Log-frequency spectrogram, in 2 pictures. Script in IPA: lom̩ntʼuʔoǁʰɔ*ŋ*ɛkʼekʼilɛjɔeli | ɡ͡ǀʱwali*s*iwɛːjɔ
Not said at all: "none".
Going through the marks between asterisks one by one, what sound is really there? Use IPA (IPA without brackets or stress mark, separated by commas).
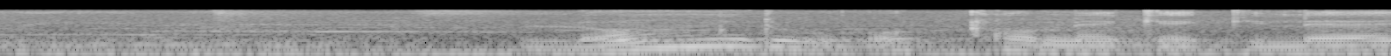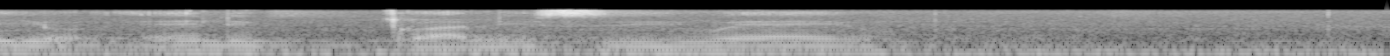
m, s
